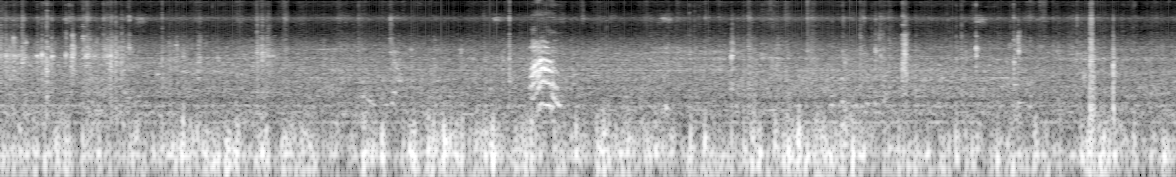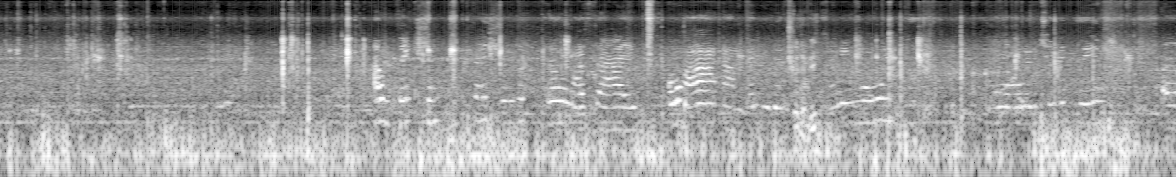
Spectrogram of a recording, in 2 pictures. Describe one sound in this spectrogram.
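Hands press plastic bottle caps onto a board with soft taps.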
